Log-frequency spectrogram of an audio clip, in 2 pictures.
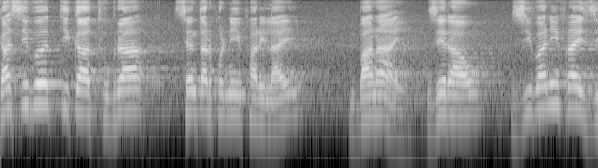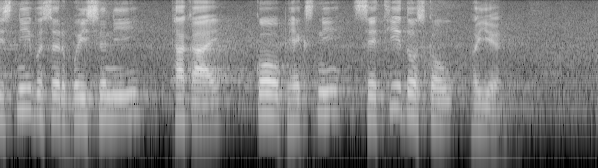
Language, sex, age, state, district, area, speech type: Bodo, male, 30-45, Assam, Kokrajhar, urban, read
